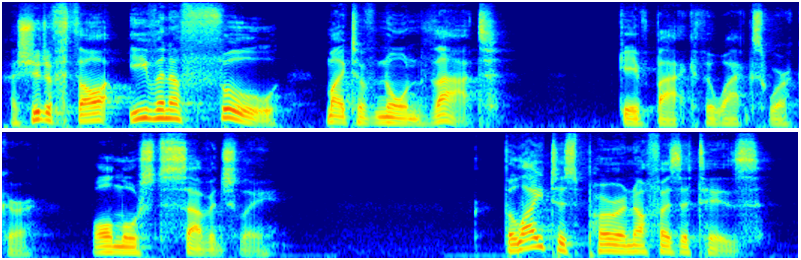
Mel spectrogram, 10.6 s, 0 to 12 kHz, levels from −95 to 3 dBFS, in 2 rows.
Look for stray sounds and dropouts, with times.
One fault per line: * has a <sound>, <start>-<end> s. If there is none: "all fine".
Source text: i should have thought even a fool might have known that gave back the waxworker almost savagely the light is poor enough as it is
all fine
